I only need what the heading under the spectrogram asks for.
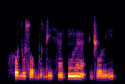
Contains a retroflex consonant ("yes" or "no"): no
